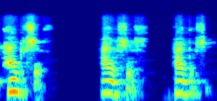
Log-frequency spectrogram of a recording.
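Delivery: "هانكشيف" as "hang-ker-chif", no D; silent D. Shown as a demonstration. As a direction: drop the D from "هانكشيف". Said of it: "ما اقولش هاندكرشيف".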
